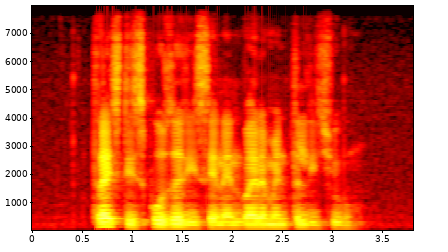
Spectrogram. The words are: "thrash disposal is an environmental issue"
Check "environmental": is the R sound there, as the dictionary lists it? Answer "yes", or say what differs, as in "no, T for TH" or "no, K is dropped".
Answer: yes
